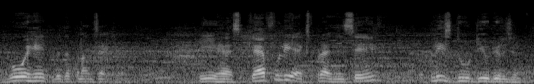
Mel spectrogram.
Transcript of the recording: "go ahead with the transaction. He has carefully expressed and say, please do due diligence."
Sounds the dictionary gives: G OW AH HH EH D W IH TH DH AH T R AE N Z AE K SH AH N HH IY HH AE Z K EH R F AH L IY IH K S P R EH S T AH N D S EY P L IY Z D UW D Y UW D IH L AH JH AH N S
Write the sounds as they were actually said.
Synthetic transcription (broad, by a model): G OW AH HH EH D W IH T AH T R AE N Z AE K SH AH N HH IY HH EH S K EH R F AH L IY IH K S P R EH S AH N S EY P L IY S D UW D Y UW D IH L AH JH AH N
